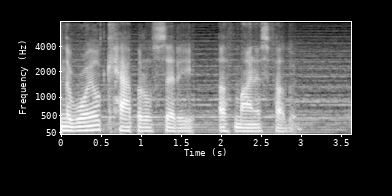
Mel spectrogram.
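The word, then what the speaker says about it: Minas: the continent in the Royal capital city of minus Pub minus m-i-n-a-s nflu f-e-l-e after the recent passing of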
